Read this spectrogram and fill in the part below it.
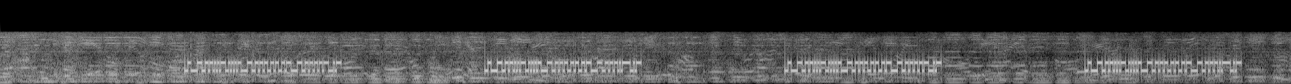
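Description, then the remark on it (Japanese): A test broadcast of an emergency warning broadcast signal, which is used to broadcast important information such as earthquakes and tsunamis: four repeated bursts of a steady two-pitch electronic tone, each about a second and a half long, separated by short gaps over faint background hiss. “これで緊急警報信号の試験放送を終わります。”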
